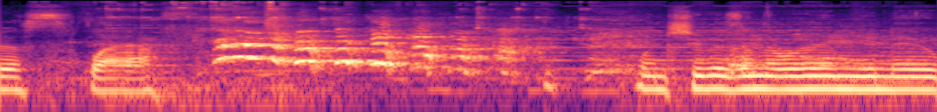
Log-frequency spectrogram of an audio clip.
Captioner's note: laughs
